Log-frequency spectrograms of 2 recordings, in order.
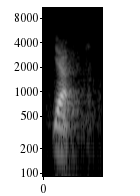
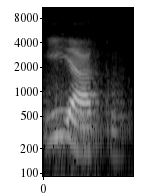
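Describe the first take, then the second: First: The i and a glide together in one syllable. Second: The i and a fall in separate syllables. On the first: The speaker calls it wrong. "a gente não fala hiato, assim de uma vez" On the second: The speaker calls it right. "A gente fala hiato, separadamente"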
